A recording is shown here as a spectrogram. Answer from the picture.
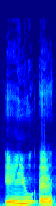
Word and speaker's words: aux: lay contracts - they au and aux are both pronounced as oh but au precedes a singular noun while aux precedes a plural noun now let's see how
